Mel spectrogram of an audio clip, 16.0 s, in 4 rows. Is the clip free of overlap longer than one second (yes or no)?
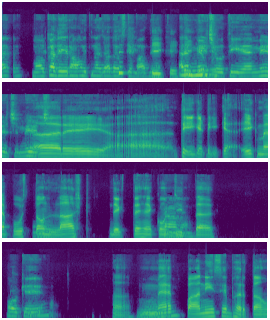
no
